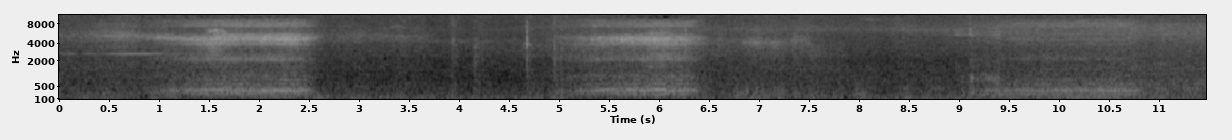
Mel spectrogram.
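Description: Soft, whistling snores recurring about 15 times a minute, with quiet gaps between breaths.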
